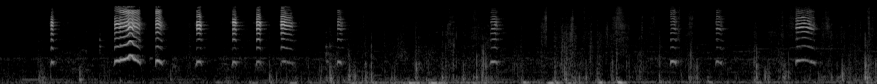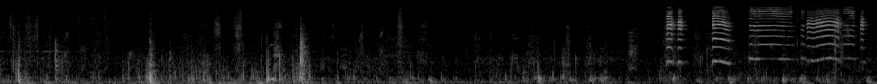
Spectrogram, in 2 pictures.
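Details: Fifty-two-day-old Akita pups of the mother Jun, nursing mostly on her milk, the biggest past 7 kg; sharp squeaky yelps in a quick cluster early on, quiet rustling and bumps through the middle, then another burst of high whines at the end.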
